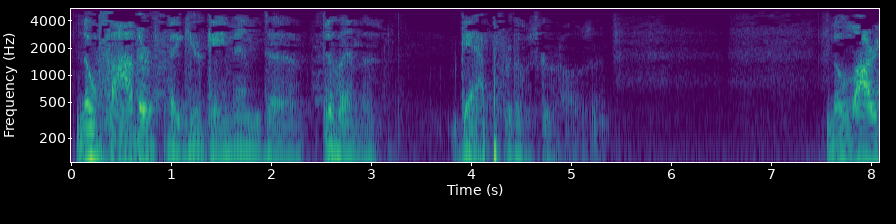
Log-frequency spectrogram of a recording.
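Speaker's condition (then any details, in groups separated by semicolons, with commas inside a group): Total laryngectomy, complete laryngectomy, voice prosthesis; microphone setup worked out for him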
